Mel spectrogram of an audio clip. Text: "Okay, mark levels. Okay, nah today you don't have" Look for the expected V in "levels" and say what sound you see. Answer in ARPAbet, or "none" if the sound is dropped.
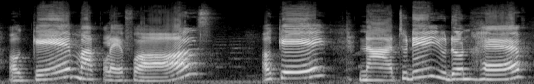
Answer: F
